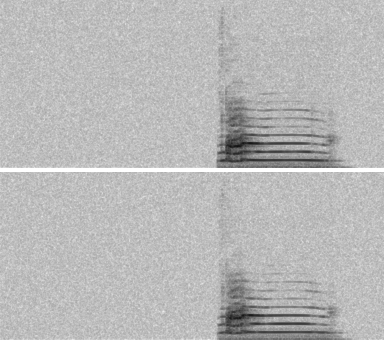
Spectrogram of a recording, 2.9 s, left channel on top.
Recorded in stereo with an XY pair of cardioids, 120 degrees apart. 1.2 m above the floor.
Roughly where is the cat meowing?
Ahead left.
